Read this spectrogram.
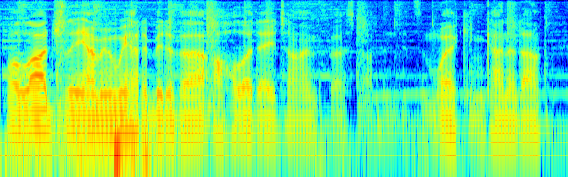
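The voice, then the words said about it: Australian accent. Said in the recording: “Love the accents ... from Australia”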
